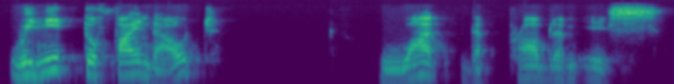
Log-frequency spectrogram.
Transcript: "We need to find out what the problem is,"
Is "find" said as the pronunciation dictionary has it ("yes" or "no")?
yes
